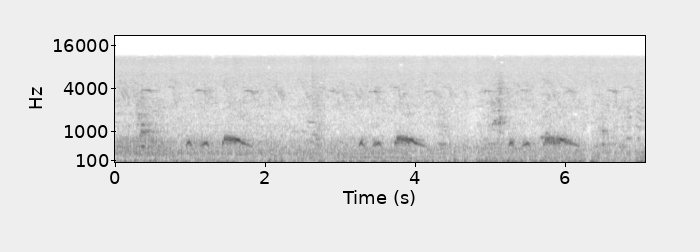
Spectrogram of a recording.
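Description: Spotted dove cooing a repeated phrase, two short coos and then a longer falling one, three times about two seconds apart. Faint chirps of small birds sound in the background.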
